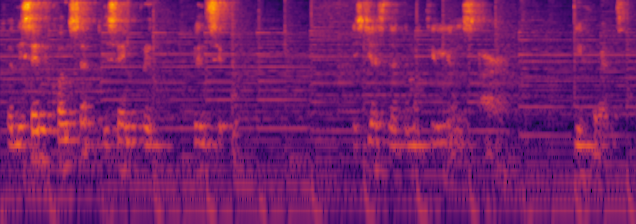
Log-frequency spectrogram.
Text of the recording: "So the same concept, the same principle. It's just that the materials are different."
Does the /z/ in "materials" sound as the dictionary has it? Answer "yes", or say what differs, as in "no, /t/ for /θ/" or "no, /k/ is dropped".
no, /s/ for /z/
